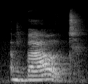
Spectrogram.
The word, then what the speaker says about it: about: A very profound example is about. A-B-O-U-T. So we are not taking that long sound of A here.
